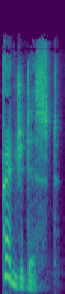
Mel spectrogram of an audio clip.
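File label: "prejudiced", English, British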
